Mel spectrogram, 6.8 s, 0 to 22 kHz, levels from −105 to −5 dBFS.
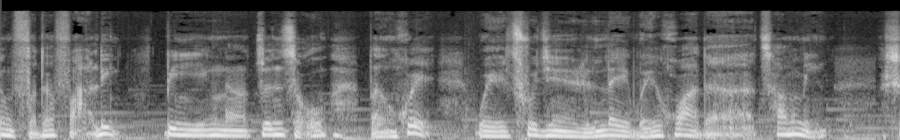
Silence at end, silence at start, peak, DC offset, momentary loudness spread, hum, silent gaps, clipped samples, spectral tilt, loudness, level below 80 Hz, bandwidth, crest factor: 0 s; 0 s; -6 dBFS; under 0.1%; 7 LU; none; none; under 0.1%; -5.5 dB/octave; -20 LUFS; -40 dBFS; 16 kHz; 14 dB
